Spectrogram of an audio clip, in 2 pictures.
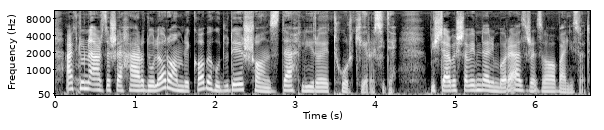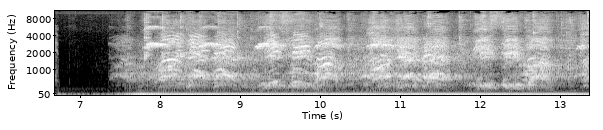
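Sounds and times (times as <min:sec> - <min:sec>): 
speech: 0:00.2 - 0:06.8
crowd of street protesters chanting during demonstrations in Istanbul, Turkey: 0:07.4 - 0:13.3.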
